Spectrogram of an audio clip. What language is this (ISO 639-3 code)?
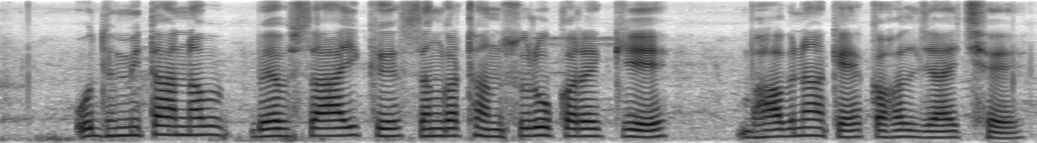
mai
